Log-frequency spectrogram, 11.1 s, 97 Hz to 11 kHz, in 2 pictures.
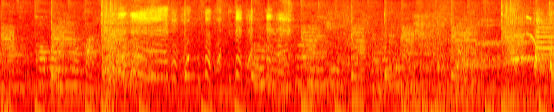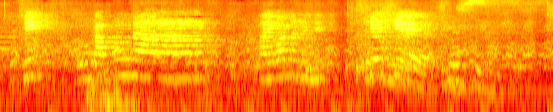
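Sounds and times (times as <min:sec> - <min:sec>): high-pitched child-like vocalising: 0:01.0 - 0:03.6.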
